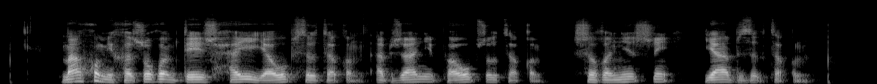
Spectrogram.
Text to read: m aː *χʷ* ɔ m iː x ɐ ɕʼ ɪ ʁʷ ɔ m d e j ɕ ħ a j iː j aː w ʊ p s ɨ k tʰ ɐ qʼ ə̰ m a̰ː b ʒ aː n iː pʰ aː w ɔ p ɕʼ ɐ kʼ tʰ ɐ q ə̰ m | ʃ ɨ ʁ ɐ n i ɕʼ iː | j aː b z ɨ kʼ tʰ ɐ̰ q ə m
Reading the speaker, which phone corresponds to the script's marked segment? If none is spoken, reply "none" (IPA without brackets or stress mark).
xʷ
